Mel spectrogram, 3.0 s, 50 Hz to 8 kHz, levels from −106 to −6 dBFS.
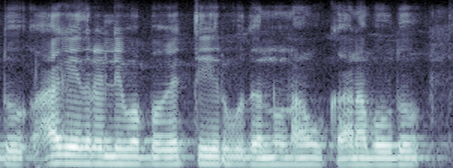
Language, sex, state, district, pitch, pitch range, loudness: Kannada, male, Karnataka, Koppal, 120 Hz, 115-130 Hz, -16 LUFS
